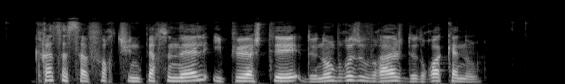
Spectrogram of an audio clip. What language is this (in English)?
French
